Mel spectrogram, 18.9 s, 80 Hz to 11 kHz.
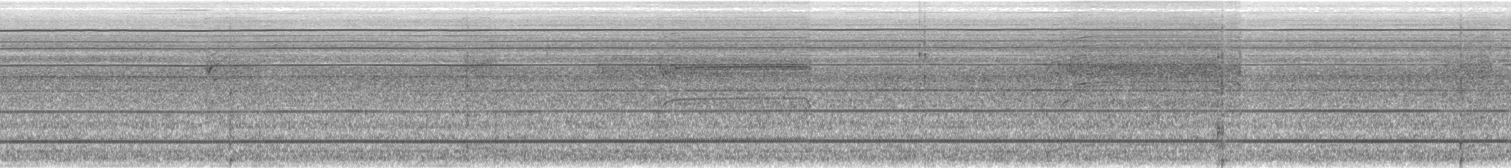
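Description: Handheld cordless mini vacuum (an Opolar 3-in-1 air duster and vacuum) running with a steady high whine as it sucks up drilling debris. A cordless drill boring into a sheet-metal computer case joins in a few short spells of a few seconds each.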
